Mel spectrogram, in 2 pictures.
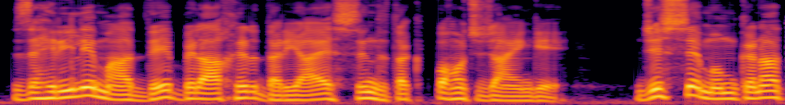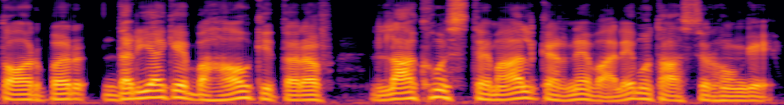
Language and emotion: Urdu, neutral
